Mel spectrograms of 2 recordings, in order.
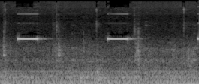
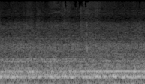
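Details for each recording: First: Kenmore dryer before control board replacement, nothing running: three short high beeps about a second apart over room hum; control board beeping erratically, turning itself on and off; new board to be fitted. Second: Kenmore dryer that had been turning itself on and beeping, after full teardown, dust cleaning and new control board, first run: smooth even hum, steady mid tone, no knocks or scraping; normal running.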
